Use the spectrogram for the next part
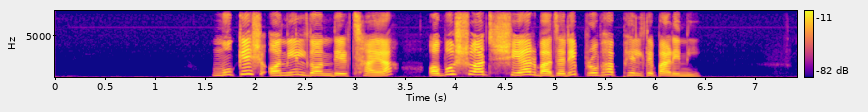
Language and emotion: Bengali, neutral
